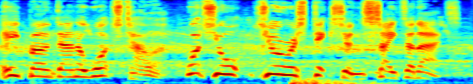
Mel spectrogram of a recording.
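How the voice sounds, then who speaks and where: High-pitched swaggering, sardonic commander. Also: male voice, sing-song, a little slow, background noise. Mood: sly menace. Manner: theatrical, sardonic. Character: swaggering crude male town commander, mocking, menacing.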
